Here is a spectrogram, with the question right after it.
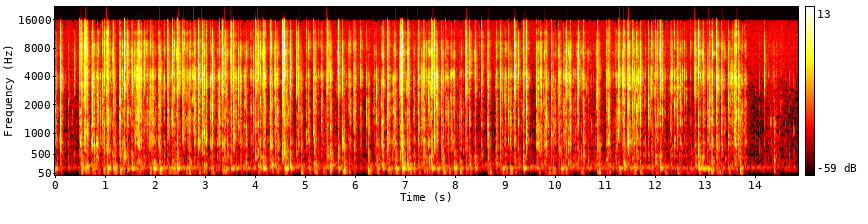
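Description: Fingertips type steadily on a full-size black plastic computer keyboard, producing a rapid, continuous stream of short, bright, crisp key clicks. A faint low hum runs underneath. The typing goes on for about 14 seconds, then stops, leaving only the quiet background.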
